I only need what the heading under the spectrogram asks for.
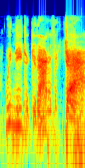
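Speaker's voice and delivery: stage whisper at talking volume. Imitating how Matt Dillon talks in a show: Matt Dillon loud whisper. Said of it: "he whispers very loud".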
